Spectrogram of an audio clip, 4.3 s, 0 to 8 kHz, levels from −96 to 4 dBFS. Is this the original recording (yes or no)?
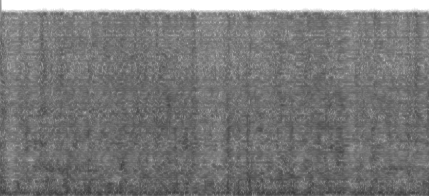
no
